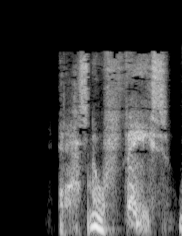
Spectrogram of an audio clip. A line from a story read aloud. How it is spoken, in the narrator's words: whispered Mike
